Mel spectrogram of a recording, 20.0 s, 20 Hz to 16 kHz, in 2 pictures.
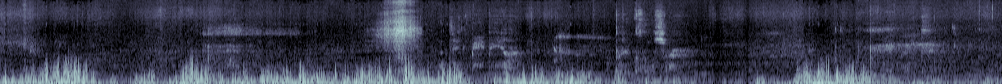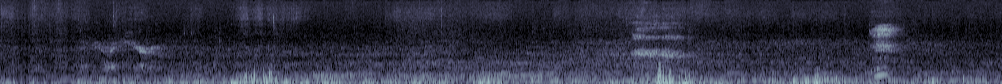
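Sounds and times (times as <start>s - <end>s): wind buffeting microphone: 0.0s - 20.0s.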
